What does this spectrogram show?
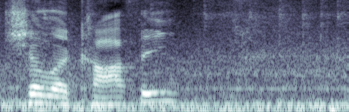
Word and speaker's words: Chillicothe: Google that so I would know how to pronounce it it is chilika uh it looks like it's going to be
